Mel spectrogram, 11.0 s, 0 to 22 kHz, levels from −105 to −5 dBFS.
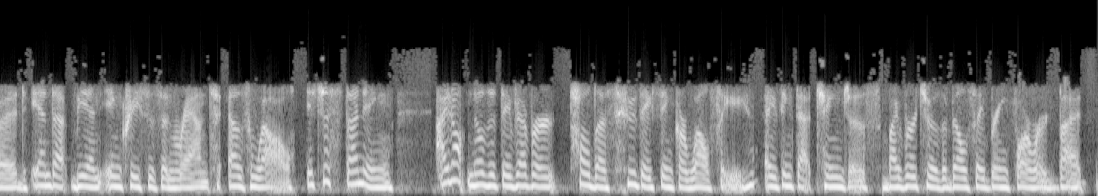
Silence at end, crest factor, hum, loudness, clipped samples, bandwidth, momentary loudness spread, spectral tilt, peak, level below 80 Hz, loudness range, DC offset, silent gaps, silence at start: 0.1 s; 12 dB; none; -15 LUFS; under 0.1%; 6.8 kHz; 2 LU; -7.5 dB/octave; -2 dBFS; -64 dBFS; 1 LU; under 0.1%; none; 0 s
